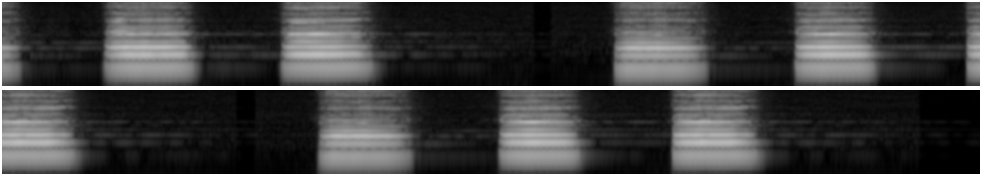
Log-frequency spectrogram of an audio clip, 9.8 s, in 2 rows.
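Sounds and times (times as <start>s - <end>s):
voice: 0.0s - 2.0s, 3.0s - 5.4s, 6.5s - 8.8s.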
